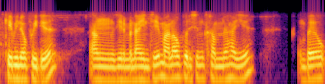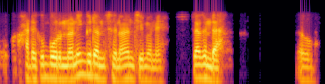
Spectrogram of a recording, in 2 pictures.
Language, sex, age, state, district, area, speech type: Bodo, male, 18-30, Assam, Udalguri, urban, conversation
